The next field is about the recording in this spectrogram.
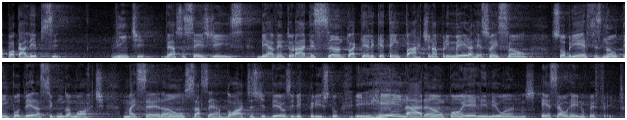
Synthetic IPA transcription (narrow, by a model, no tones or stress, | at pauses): apɔkalipsɪ̰ | vĩnt͡ʃɪ̰vɛɾsʊsejzd͡ʒisbẽj̃avẽnt̪uɾad̪ʊɪsɐ̃nt̪ʊakelɪkɪt̪ẽj̃paɾt͡ʃɪnɐpɾimejɾɐɦesuhejsɐ̃w̃ | sobɾɪest͡ʃɪznɐ̃w̃t̪ẽj̃pod̪eɾasɪɡũnd̪ɐmɔɾt͡ʃɪ̥ | mɐseɾɐ̃w̃saseɾd̪ɔt͡ʃɪzd͡ʒɪd̪ewzɪd͡ʒɪkɾist̪ʊɪɦejnaɾɐ̃w̃kõelɪmiwɐ̃nʊsesɪɛʊɦejnʊpeɾfḛjt̪ʊ̥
